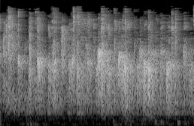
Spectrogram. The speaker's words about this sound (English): Clap for him.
